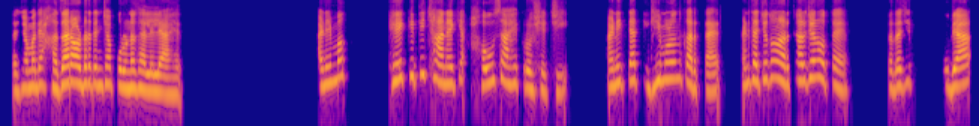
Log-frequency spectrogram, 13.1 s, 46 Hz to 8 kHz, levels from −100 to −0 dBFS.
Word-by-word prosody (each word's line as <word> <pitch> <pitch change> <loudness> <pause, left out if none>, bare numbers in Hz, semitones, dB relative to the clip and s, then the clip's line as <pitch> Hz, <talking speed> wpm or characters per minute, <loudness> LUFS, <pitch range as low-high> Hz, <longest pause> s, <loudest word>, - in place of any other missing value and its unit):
त्याच्यामध्ये 220 +5 -2
1000 250 +5 +7
ऑर्डर 265 -1 +6
त्यांच्या 255 0 -1
पूर्ण 220 -2 +1
झालेल्या 195 -4 +1
आहेत. 170 -1 -5 1.8
आणि 255 +3 +1
मग 330 +4 0 0.6
हे 295 +3 +3
किती 375 +2 -4
छान 280 -5 +4
आहे, 260 - +4
की - - -8 0.3
हौस 275 +5 -1
आहे 260 -2 +1
क्रोशेची 200 -5 -6 0.6
आणि 245 +4 +1
त्या 295 - +2
तिघी 260 -3 -5
मिळून 315 +1 -2
करत 220 -6 +1
आहेत 195 +1 +1 0.3
आणि 255 +1 -5
त्याच्यातून 310 +3 +1
अर्थाजन 290 +4 +2
होतं 305 -6 -3
आहे. 210 -4 -2 0.6
कदाचित 235 +4 -2 0.5
उद्या 240 +4 +6
255 Hz, 140 wpm, -24 LUFS, 220-285 Hz, 1.8 s, 1000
